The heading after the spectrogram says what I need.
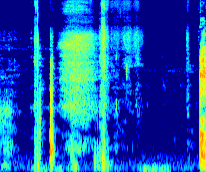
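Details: A child, coughing while playing a video game, gives a few short, sharp cough bursts with a breathy rush between them.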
